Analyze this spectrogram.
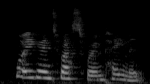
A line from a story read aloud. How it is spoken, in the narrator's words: She chuckled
